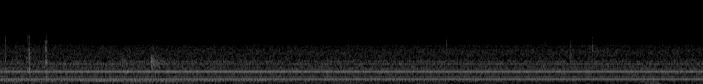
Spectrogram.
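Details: Macdonald CE 100 scanner: a steady low hum with clear tonal lines throughout; mains hum in the audio, cause not confirmed.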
